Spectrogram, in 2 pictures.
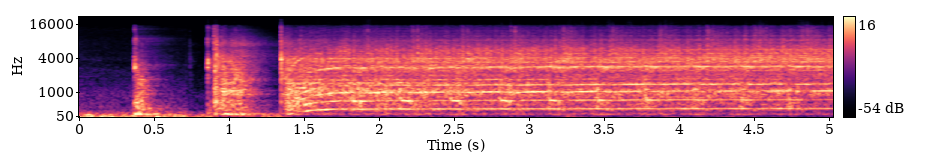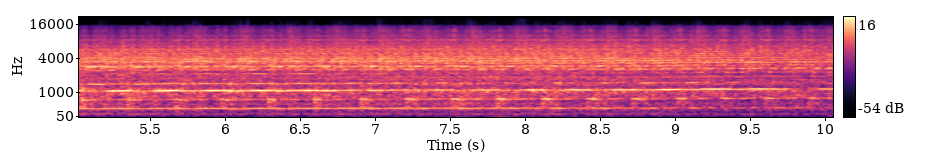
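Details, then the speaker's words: Retired military generator engine, 4A032 four-cylinder or 2A016 two-cylinder, cranked on a jumper: harsh loud straining starter whir, engine not turning freely, seized and not freeing up; spark present. "kind of loud it is it's not freeing up"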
